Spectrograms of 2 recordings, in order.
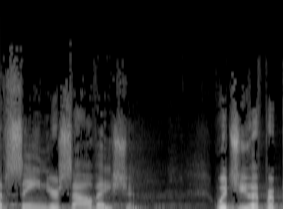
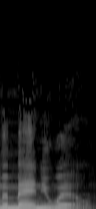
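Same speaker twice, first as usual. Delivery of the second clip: ordinary delivery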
